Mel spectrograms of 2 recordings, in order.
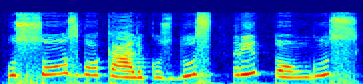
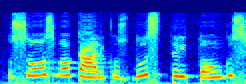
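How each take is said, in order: First: Slow, measured words, each spaced out; slow dictation. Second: Said in the usual way. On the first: Shown as a demonstration. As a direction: dictate it deliberately, word by word. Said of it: "você colocou pra mim assim".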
